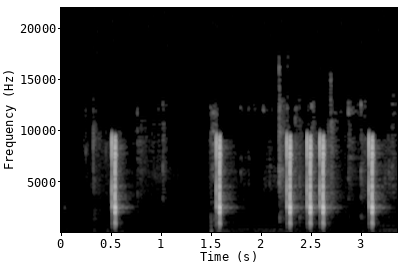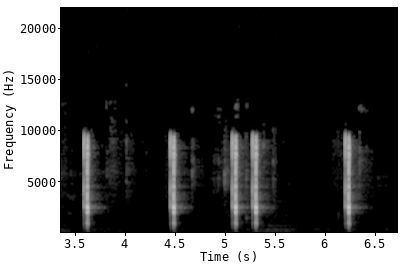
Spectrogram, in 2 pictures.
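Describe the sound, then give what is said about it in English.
Crisp keystrokes on a computer keyboard as an email password is typed, about eleven clicks tapped at an uneven, deliberate pace with short pauses between them, and no talking. “And here I'll put the email password.”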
